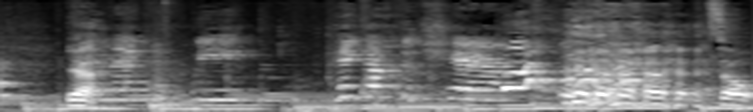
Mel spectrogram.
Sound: Valkyrae and man laugh

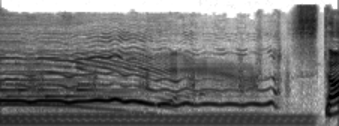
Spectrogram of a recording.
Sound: laughing

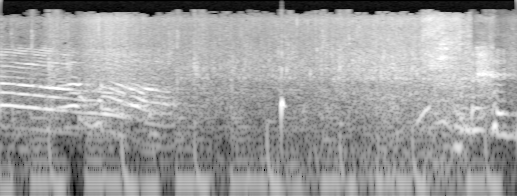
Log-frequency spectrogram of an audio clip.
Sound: water splashes; laughing

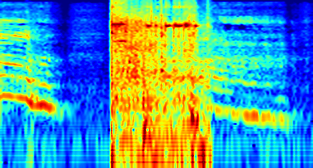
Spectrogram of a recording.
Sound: glass breaking

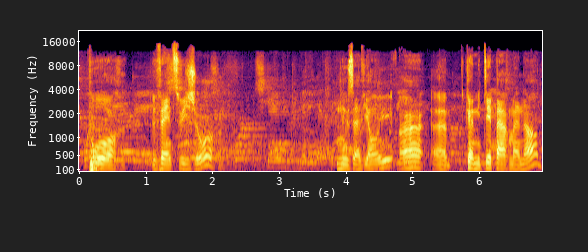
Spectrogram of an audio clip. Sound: applause

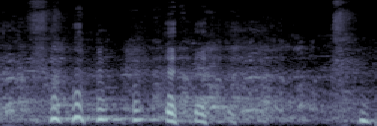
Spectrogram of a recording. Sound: laughter

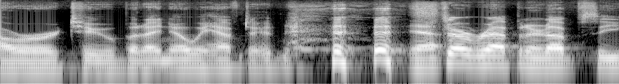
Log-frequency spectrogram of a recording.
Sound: laughs

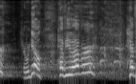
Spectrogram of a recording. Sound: congregation laughs

